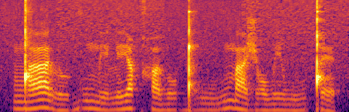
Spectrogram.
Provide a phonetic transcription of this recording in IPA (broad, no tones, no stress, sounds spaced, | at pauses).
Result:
ŋ͡ǃ a l ʊ ɡ u m e l e qʰ ʊ ð o ɡ͡ǃ u w u m a ʒ ɔ w e w u ǃ ɛ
